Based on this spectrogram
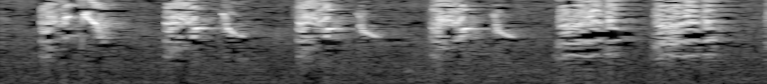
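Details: A Long-tailed Shrike sings harsh, scratchy, high-pitched phrases with quick down-slurred notes, six bursts about every half second, with no other sounds.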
